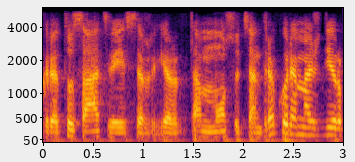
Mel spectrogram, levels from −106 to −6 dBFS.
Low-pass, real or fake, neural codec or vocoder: 5.4 kHz; real; none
